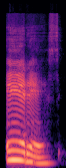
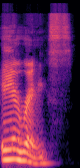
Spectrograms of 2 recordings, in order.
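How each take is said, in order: First: The r is a quick d-like tap. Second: The r is a hard English-style r. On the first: The speaker calls it right. "slightly sounds like a D" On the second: The speaker calls it wrong. "this is not air race"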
